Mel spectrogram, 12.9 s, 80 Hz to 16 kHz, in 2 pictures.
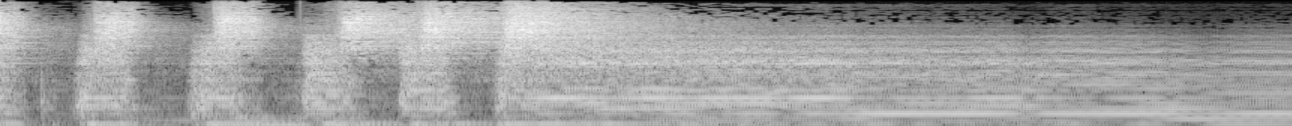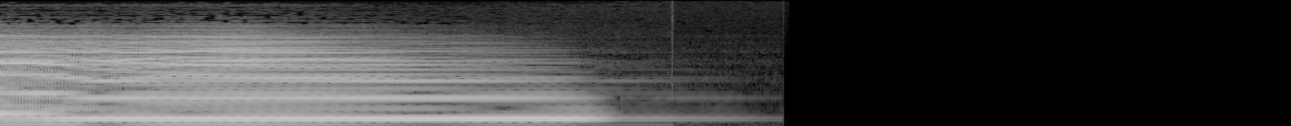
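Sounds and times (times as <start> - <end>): distorted electric guitar chord: 0.0 - 10.4.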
